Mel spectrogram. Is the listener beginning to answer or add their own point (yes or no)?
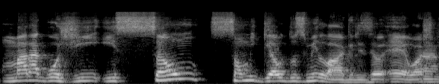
no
